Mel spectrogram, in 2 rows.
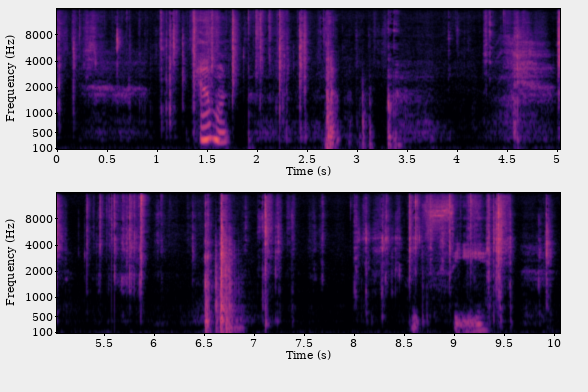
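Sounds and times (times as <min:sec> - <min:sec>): scissors cutting wrapper: 0:00.0 - 0:02.7, 0:04.9 - 0:06.1, 0:07.0 - 0:10.0
wrapper tearing and crinkling: 0:00.0 - 0:02.7, 0:05.0 - 0:06.2, 0:06.9 - 0:10.0.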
